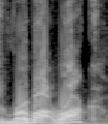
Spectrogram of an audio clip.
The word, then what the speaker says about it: Robot Rock: It's Robot Rock, like a Daft Punk song.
